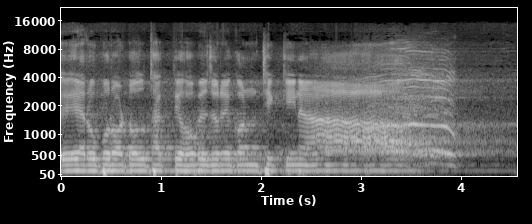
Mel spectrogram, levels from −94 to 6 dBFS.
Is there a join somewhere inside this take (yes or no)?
no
